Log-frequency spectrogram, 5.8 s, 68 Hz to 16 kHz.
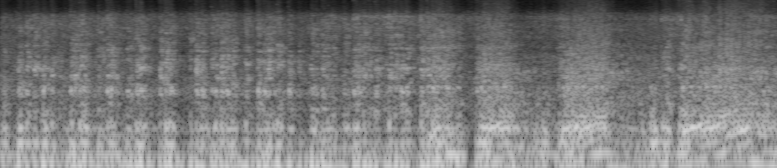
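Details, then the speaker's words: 1955 Chevrolet big-block V8 on first start, warming up: idles fast around 1000 RPM, lumpy, sagging and stumbling as if to die; owner thinks it may need more timing. Cause suspected, not confirmed. "it'll thats pretty good so it wants to idle like a th000 RPM there but then it kind of dies so to sco more timing maybe"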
